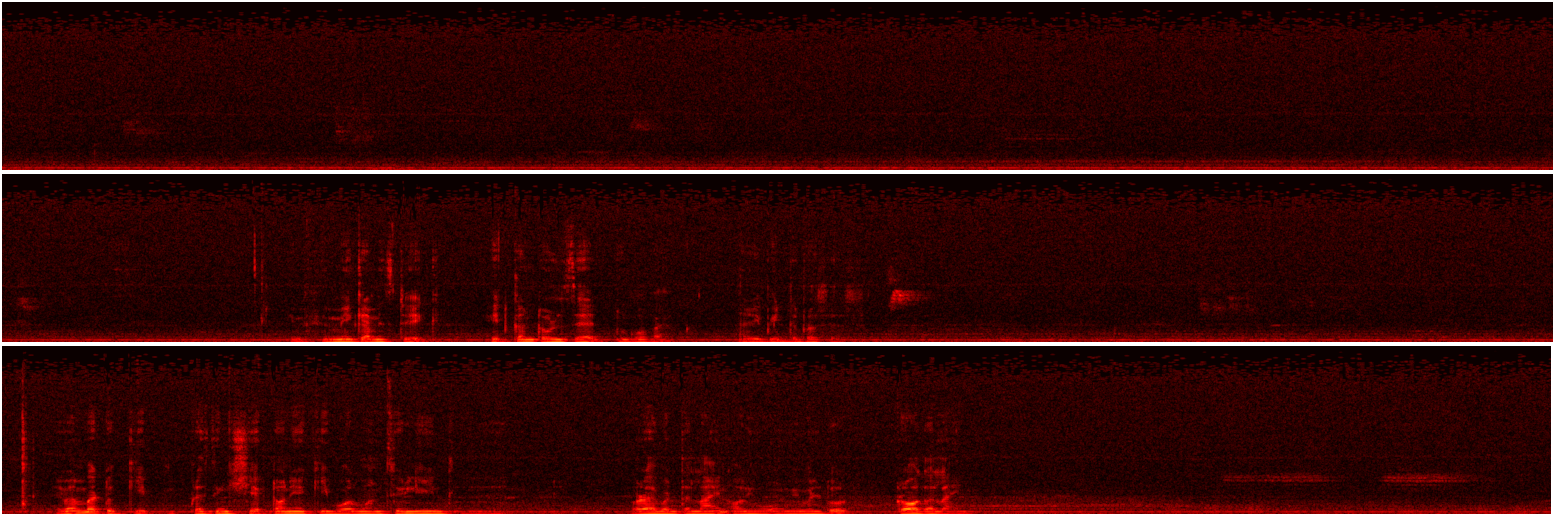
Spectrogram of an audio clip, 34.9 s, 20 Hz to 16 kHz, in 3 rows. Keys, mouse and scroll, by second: 1.1 click, 5.3 shift+click, 11.3 ctrl+z, 14.0 shift+click, 19.0 shift+click, 25.0 shift+click, 29.9 shift+click, 34.2 shift+click.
